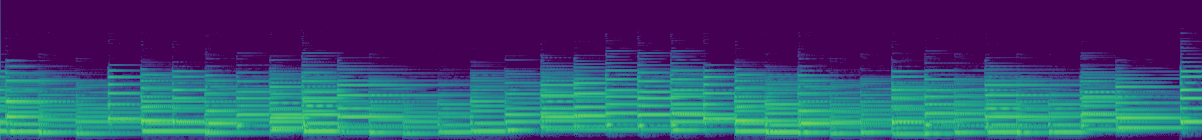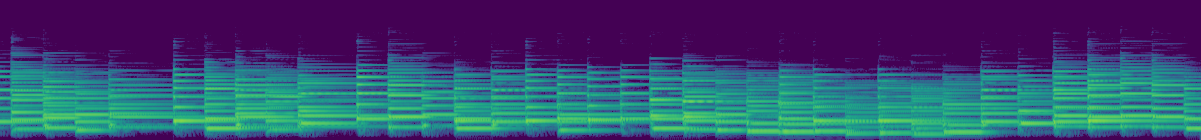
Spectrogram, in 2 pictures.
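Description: Background piano music: a steady run of struck notes and chords over a low bass line, each note dying away after it is played.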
